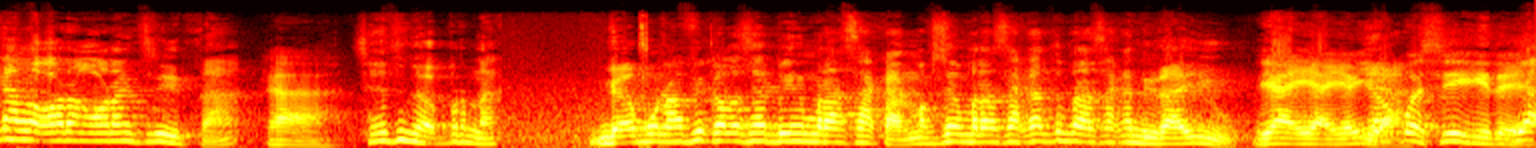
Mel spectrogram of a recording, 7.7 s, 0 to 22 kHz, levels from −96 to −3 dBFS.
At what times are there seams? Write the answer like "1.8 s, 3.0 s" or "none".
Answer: 2.5 s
